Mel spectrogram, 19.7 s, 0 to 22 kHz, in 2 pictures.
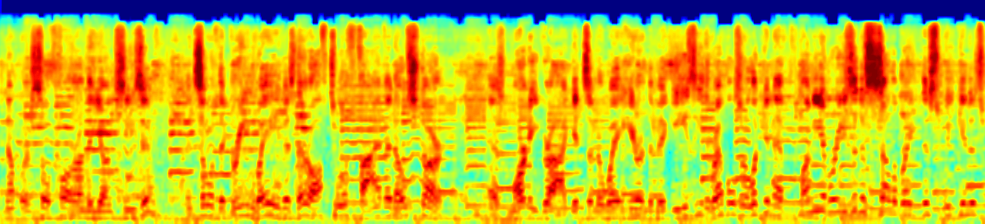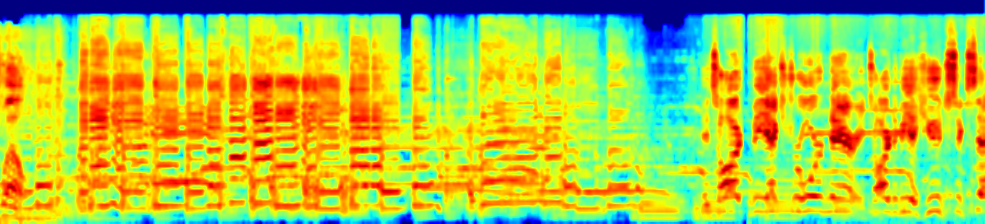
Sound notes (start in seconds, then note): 10.5 exciting jazz music; 13.1 crowd cheering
